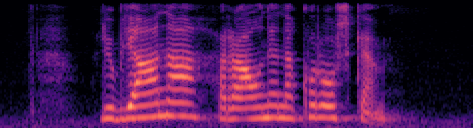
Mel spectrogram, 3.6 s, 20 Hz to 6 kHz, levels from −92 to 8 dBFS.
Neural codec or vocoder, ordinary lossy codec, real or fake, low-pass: vocoder, 24 kHz, 100 mel bands, Vocos; none; fake; 5.4 kHz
